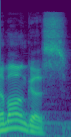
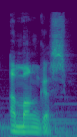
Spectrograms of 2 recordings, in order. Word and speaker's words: Among Us: really hard and uh you're pronouncing the o as like an o sound instead of a schwa i would say among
